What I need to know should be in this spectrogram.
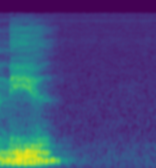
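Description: A man chants through a microphone.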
